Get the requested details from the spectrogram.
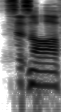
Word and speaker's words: Czar: Did I say that right? Is it SAR? It is, right? – That's the one. – Well, like the card SAR from Cards Against Humanity.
